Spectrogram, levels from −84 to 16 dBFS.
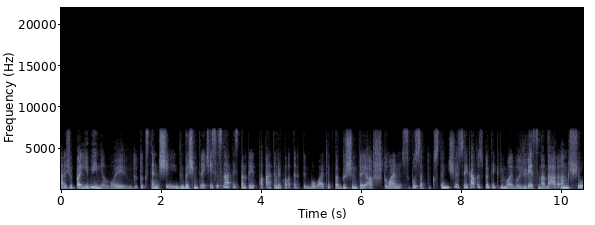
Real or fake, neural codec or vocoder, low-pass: fake; codec, 16 kHz, 0.5 kbps, X-Codec, HuBERT features, trained on general audio; 7.2 kHz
